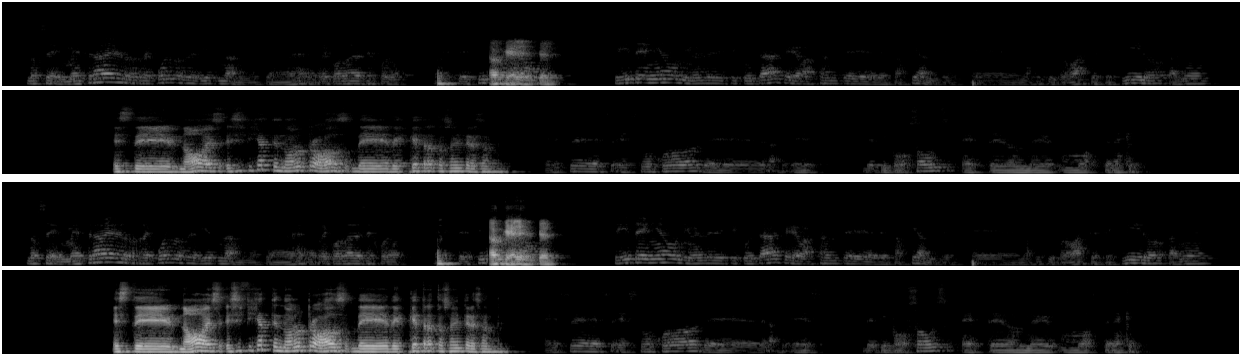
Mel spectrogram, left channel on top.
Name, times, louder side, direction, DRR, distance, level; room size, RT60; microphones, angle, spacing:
voice 1, 0.2-4.0 4.3-5.5 6.0-12.1 17.8-20.7 21.0-23.7, right 1 dB, 25° right, 1.5 m, -49 dB
voice 2, 4.9-5.5 13.5-17.4, right 7 dB, 90° right, 0.4 m, -27 dB
5.4 x 5.0 x 4.2 m
head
